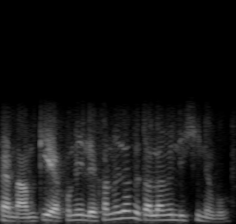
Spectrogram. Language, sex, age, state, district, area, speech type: Bengali, male, 18-30, West Bengal, Darjeeling, rural, conversation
